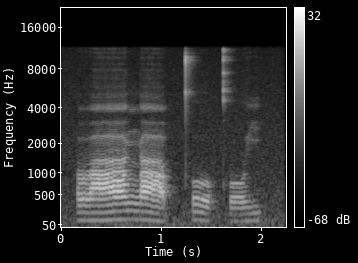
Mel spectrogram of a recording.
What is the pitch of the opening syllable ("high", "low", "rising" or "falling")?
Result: rising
